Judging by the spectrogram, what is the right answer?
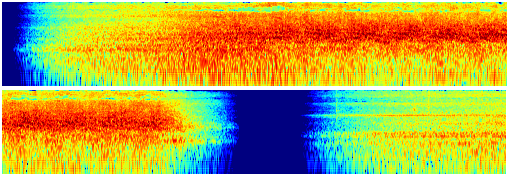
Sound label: high speed train pass by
